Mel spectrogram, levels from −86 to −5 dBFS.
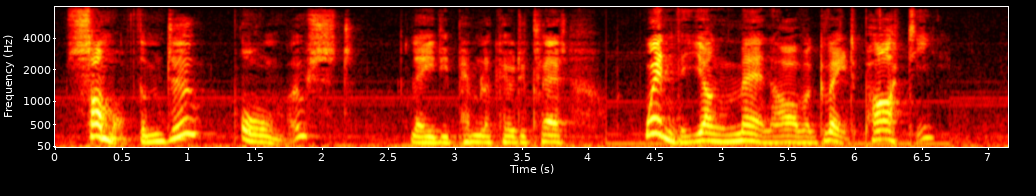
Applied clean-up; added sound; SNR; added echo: none; none; none; none.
